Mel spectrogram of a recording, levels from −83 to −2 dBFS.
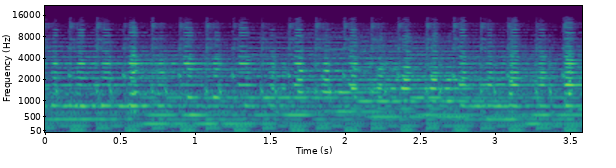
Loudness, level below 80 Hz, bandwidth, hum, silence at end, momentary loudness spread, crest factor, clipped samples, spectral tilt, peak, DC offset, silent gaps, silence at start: -22 LUFS; -46 dBFS; 15.5 kHz; none; 0 s; 3 LU; 18 dB; under 0.1%; -2 dB/octave; -6 dBFS; 0.1%; none; 0 s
